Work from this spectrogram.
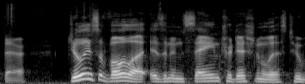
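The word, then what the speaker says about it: Evola: He just quoted Julius Avola. First of all, he said his name wrong. He said Julius Eva.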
